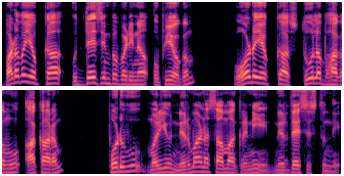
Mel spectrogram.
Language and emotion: Telugu, neutral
